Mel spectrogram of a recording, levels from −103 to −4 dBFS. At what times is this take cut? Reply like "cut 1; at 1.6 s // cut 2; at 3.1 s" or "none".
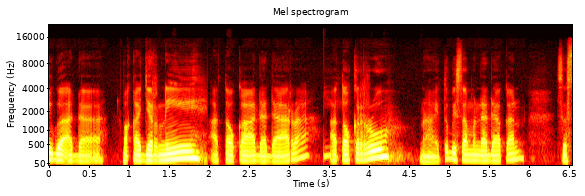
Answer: cut 1; at 0.9 s // cut 2; at 2.0 s // cut 3; at 3.3 s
